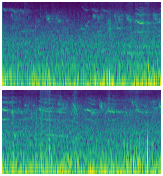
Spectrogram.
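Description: Birds chirping in many short calls over steady low outdoor background noise.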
